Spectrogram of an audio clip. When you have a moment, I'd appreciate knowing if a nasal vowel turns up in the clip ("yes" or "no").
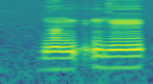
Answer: yes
